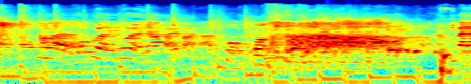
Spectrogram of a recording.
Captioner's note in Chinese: 哄堂大笑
